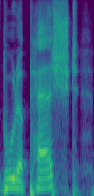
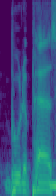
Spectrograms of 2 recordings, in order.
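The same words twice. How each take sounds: First: The city name is said the local way. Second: The city name is said the American way. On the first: This is how the name is properly said. "It's actually pronounced Budapest" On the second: This is how the speaker usually says it. "but I say it Budapest"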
